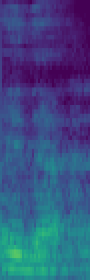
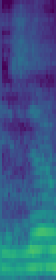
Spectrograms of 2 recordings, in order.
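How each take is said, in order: First: Said in the usual way. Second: إزاء said with a buzzing z instead of dh; Egyptian-style إزاء, z replacing dh; Egyptian z for dhal. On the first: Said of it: "إذا قرأ القرآن كيف يقرأ". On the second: Shown as a demonstration. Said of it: "الذال يجعلونها زاي". («إزاء» بالزاي بدل الذال)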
